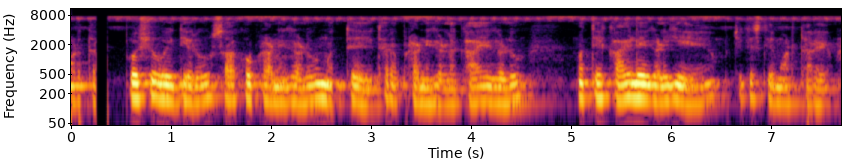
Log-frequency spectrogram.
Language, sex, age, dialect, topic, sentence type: Kannada, male, 31-35, Coastal/Dakshin, agriculture, statement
